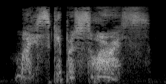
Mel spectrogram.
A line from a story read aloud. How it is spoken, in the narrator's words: he whispered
